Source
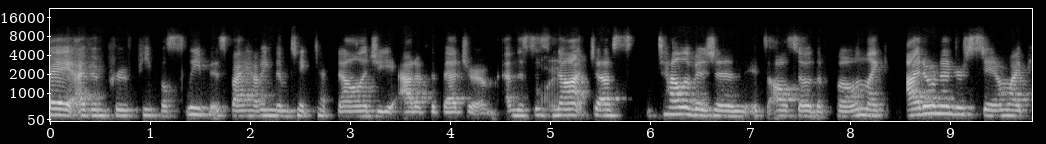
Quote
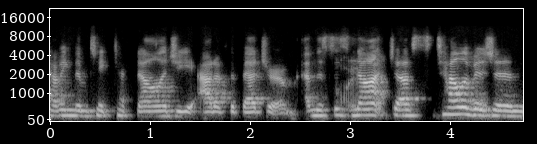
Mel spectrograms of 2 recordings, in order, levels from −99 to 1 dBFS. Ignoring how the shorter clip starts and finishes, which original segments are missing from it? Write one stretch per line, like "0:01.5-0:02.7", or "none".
0:05.8-0:06.0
